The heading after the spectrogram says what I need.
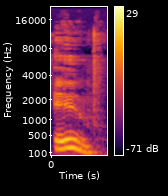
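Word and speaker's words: う: This is u as in pronounced like the oo in zoo. So this is oo.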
